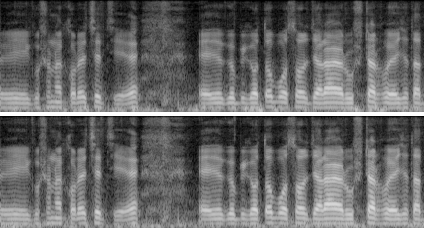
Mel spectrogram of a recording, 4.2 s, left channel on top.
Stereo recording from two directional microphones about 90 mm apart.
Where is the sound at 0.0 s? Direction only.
30° left (ahead or behind).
